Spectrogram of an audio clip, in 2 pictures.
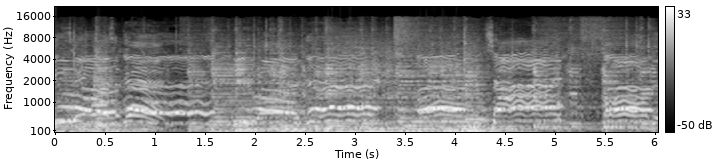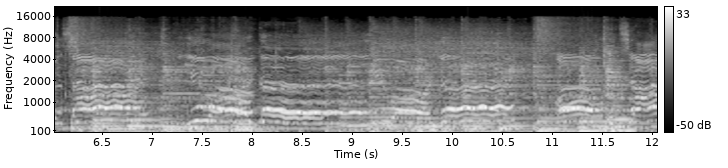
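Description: Praise and worship team singing a Christian worship song with instrumental accompaniment.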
